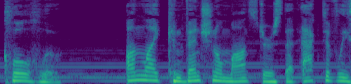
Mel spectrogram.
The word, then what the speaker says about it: Cthulhu: Cthulhu itself was intentionally crafted as a word beyond human speech without a truly correct pronunciation. Though Lovecraft once suggested it sounded something like Kulhlu.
